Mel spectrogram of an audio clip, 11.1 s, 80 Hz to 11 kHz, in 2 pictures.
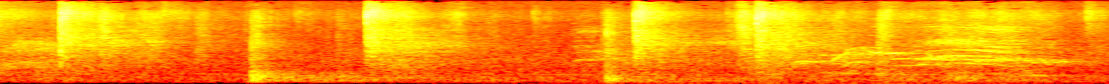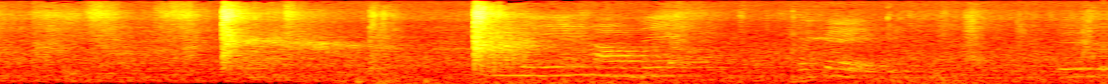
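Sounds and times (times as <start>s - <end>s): lightsaber blades cracking together: 3.0s - 4.6s, 6.6s - 7.2s, 7.9s - 8.2s.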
